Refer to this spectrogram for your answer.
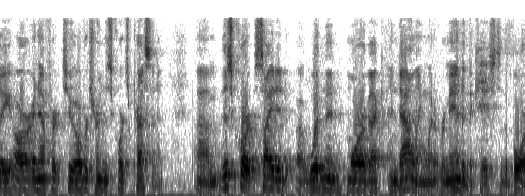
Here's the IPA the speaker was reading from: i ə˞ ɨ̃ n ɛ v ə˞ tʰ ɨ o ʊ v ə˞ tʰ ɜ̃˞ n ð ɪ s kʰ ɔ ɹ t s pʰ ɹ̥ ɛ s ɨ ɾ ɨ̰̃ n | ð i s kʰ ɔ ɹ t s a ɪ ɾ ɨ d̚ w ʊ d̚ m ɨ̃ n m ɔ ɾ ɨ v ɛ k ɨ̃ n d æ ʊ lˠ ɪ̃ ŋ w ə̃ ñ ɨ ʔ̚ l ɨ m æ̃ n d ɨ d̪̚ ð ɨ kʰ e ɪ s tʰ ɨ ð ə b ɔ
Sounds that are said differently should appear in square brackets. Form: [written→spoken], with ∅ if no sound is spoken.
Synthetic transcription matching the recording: i ə˞ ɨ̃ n ɛ [v→f] ə˞ tʰ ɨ o ʊ v ə˞ tʰ ɜ̃˞ n ð ɪ s kʰ ɔ ɹ t s pʰ ɹ̥ ɛ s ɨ ɾ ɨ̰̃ n | ð [i→ɪ] s kʰ ɔ ɹ t s a ɪ ɾ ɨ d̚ w ʊ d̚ m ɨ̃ n m ɔ [ɾ→ɹ] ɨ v ɛ k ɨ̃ n d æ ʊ lˠ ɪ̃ ŋ w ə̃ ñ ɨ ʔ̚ [l→ɹ] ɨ m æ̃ n d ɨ d̪̚ ð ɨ kʰ e ɪ s tʰ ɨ ð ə b ɔ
